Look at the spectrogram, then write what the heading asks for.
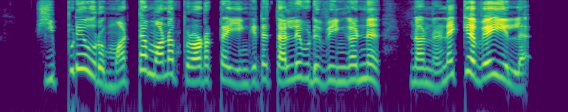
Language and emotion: Tamil, angry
